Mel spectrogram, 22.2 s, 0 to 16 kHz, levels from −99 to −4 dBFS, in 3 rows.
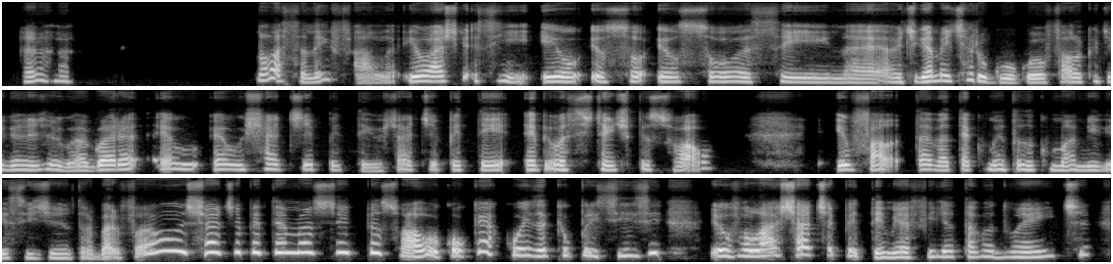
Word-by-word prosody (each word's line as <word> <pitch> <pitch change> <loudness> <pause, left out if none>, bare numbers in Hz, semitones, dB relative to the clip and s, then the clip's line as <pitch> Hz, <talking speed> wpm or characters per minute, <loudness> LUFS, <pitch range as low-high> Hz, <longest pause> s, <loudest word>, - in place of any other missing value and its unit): Aham. 220 +1 -5 1.2
Nossa, 255 -6 -1
nem 185 +10 -3
fala. - - -9
Eu 215 +2 +4
acho 215 0 +3
que - - -5
assim, 230 -3 -6
eu 205 -1 +4
eu - - +2
sou 205 +1 -2
eu 200 -1 +1
sou, 205 0 -2
assim, 185 -2 -2
né, 170 -1 -2
antigamente 215 +7 +2
era 275 - +1
o 215 - +5
Google, 165 -1 -1
eu 170 - +2
falo 180 +2 -2
que 210 - -10
antigamente 195 0 -3
era 205 - 0
o - - -2
Google, 160 - -2
agora 200 - +3
é - - -1
o 215 -2 -2
é 215 +1 -1
o 205 -1 -1
ChatGPT, 205 -7 -4
o - - -11
ChatGPT 190 +1 -3
é 195 - +2
meu 210 - +2
assistente 195 0 -1
pessoal, 205 +6 -2 0.8
eu 205 - +5
falo. 205 - +1
Estava 205 -3 -1
até 185 +1 -2
comentando 200 -1 -3
com 190 - -9
uma 180 0 -1
amiga 180 0 -3
esses 185 -1 -6
dias 185 0 -2
no 185 - -5
trabalho, - - -1
eu - - -20
falo: 385 - 0
"Oh, 485 +1 +5
ChatGPT 425 0 +3
é - - +6
meu 420 0 +5
assistente 425 0 +2
pessoal", 405 -2 +4
ou - - +4
qualquer 460 -4 +1
coisa 295 -5 +1
que 295 +2 -6
eu - - -12
precise, 280 +6 -1 0.3
eu 270 - +5
vou 265 +1 +2
lá, 260 - +5
ChatGPT. 315 -9 +2
Minha 210 +1 +2
filha 240 +3 -2
estava 240 0 -3
doente, 235 +9 -1
210 Hz, 195 wpm, -23 LUFS, 190-265 Hz, 1.2 s, é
